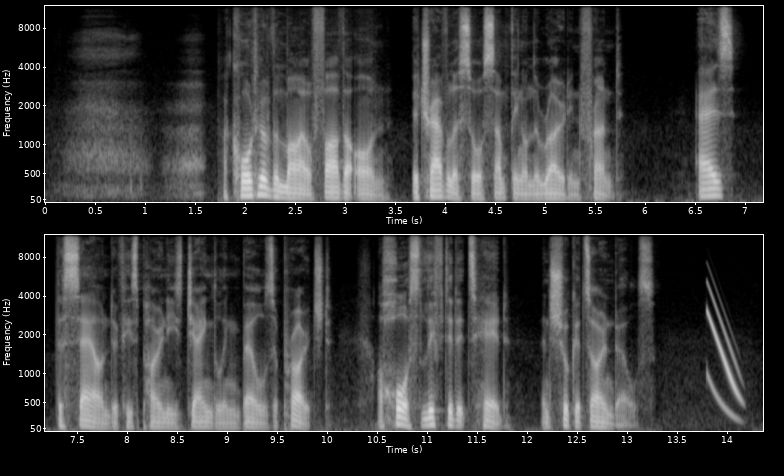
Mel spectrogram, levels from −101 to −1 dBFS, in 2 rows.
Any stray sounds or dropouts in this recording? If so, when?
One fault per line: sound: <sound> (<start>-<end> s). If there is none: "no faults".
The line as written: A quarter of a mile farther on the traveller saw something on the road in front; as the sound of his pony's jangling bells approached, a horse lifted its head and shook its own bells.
sound: breath (0.1-1.6 s)
sound: chirp (13.8-14.2 s)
